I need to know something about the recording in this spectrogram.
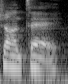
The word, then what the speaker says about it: Shantae: of a question is the old shantae shanti it's pronounced shantae but uh the old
